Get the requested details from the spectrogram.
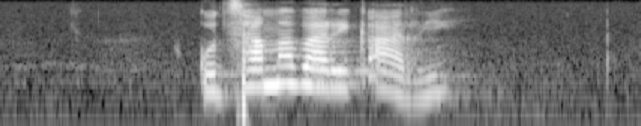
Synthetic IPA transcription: kut͡sʰamaβaɾikʼaːr̤i

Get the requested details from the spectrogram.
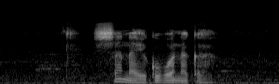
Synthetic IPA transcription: ʃanaɦikuβɔnaka

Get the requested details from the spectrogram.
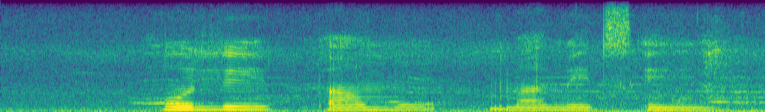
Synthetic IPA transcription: hʊlɪb̥amʊ | mamet͡sʼɪŋ̩

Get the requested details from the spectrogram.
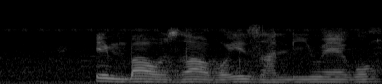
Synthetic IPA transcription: iːmbʱʼawɔzaɓɔizaliwɛːk̬ɔ

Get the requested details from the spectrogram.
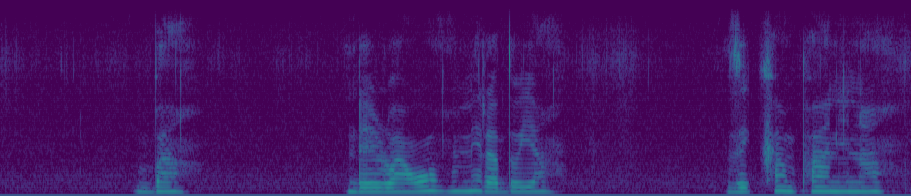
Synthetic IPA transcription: ba | ndɛɺwaɦɔmiɾad̪ɔja | d͡zikʰampʰanina

